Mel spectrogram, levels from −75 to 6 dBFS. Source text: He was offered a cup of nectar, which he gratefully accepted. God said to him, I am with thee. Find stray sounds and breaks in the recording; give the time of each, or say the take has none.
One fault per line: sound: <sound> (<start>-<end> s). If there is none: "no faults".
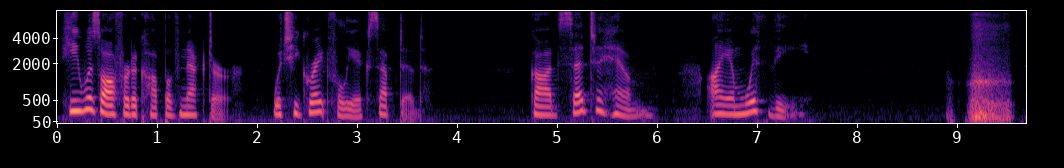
sound: breath (8.9-9.6 s)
